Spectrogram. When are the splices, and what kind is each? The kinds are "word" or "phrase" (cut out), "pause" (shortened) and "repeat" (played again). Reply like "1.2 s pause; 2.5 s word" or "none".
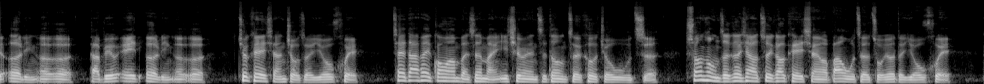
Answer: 1.4 s word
